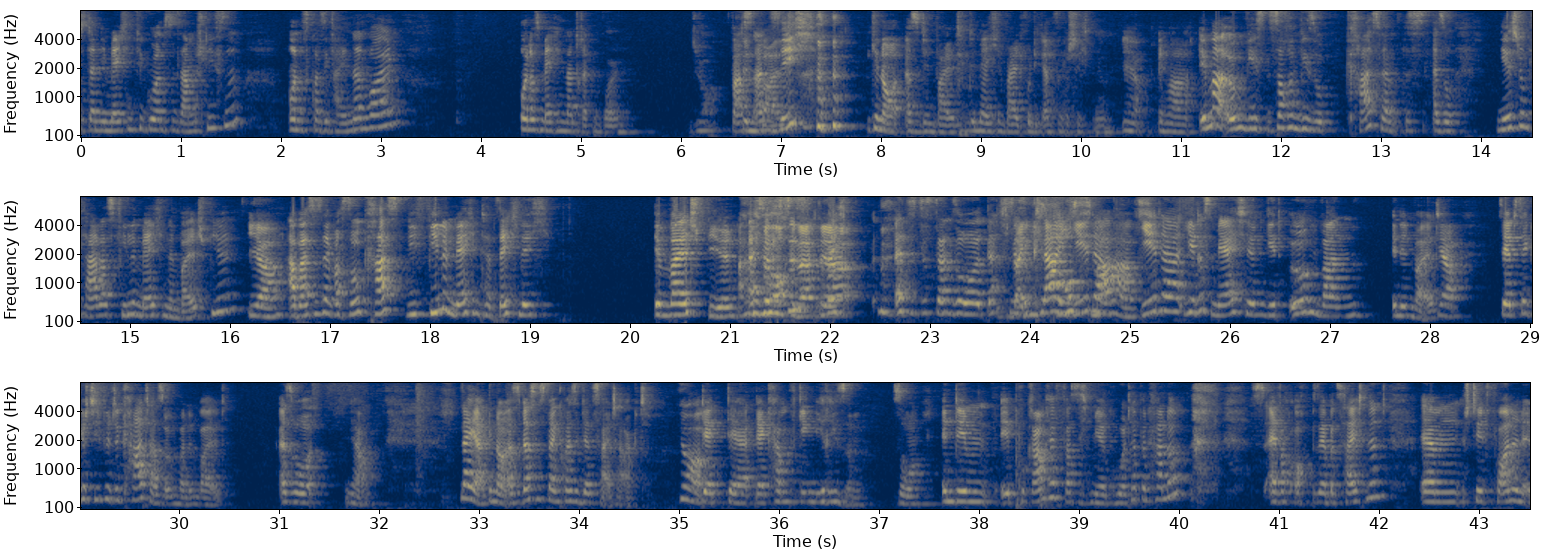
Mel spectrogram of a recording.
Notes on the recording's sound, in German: Disclaimer: Die Audio wollte diese Folge einfach nicht mit uns kooperieren …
